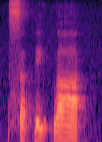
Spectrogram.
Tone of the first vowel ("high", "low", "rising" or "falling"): low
